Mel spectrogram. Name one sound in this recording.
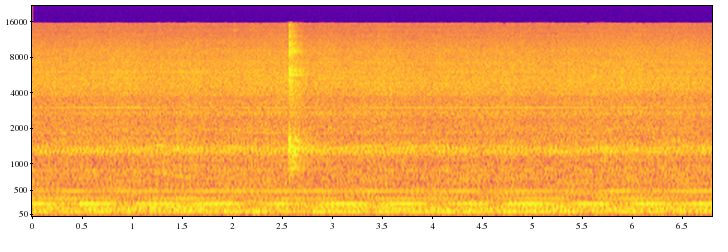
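A subway train hums and rumbles steadily while running.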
